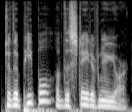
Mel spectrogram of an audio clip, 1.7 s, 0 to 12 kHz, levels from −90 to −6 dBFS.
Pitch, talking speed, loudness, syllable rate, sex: 140 Hz, 325 wpm, -16 LUFS, 7.3 syllables/s, male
